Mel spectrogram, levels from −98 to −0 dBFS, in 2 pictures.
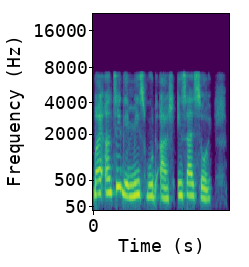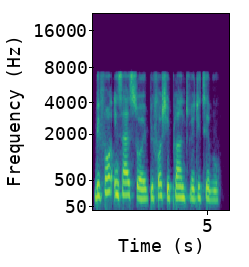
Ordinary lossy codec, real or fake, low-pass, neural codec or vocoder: none; fake; 7.2 kHz; codec, 24 kHz, 6 kbps, HILCodec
